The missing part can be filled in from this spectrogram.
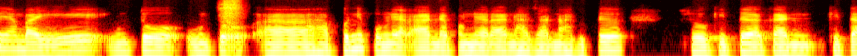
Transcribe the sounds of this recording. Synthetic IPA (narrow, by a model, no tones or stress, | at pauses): jaŋbaɪʔunt̪ʊʔunt̪ʊʔəapənipəmliaɾandanpəmliaɾanɦazanahkit̪ə | sokit̪əakankit̪ə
